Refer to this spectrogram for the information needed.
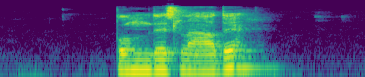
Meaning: the Ark of the Covenant
- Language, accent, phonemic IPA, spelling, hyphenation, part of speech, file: German, Austria, /ˈbʊndəsˌlaːdə/, Bundeslade, Bun‧des‧la‧de, noun, De-at-Bundeslade.ogg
